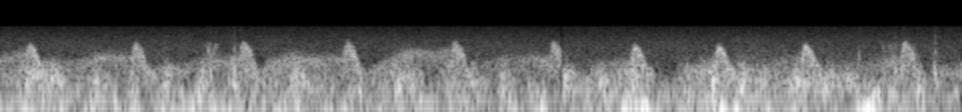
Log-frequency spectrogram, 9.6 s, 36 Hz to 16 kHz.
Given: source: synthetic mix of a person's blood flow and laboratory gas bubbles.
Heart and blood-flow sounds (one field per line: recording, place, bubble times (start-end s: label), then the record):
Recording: Doppler ultrasound of blood flow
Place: subclavian vein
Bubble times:
2.02-2.20 s: bubbles
2.25-2.45 s: bubbles
8.58-8.62 s: bubbles
8.82-9.23 s: bubbles
9.32-9.40 s: bubbles
From the record:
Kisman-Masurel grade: 222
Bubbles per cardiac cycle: several, 3 to 8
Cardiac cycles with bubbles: 10 to 50%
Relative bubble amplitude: moderate (0.250 to 0.450)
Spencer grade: 2 (many but less than half of the cardiac periods contain bubble signals, singularly or in groups)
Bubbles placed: anywhere in the cardiac cycle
